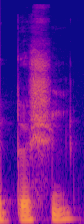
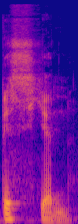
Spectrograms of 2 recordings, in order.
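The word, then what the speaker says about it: bisschen: Bush is simply the northern pronunciation of German bishen which originally meant little bite.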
